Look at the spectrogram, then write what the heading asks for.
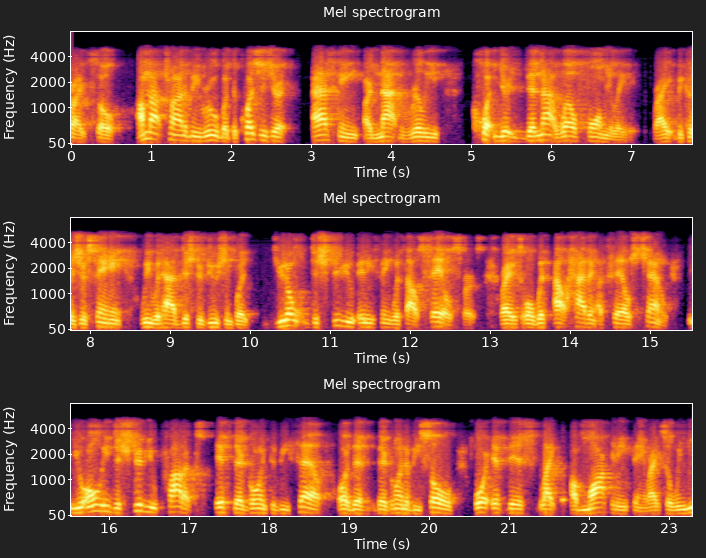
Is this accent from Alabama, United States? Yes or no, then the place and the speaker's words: no; New York, United States; New York. I'm from New York.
